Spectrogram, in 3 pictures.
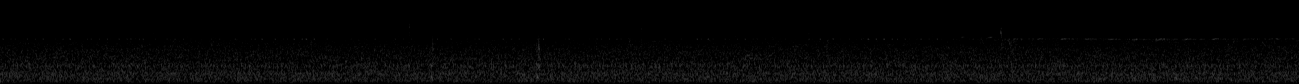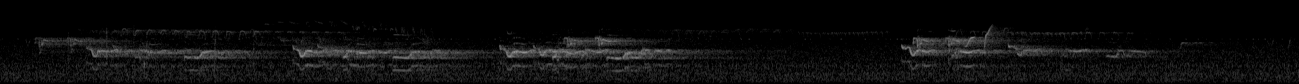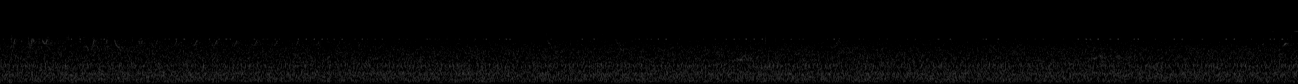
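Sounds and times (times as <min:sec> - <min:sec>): bird warbling calls: 0:13.3 - 0:20.5, 0:22.0 - 0:25.2.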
